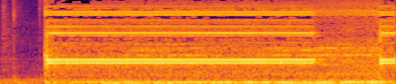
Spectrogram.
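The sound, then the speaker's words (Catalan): A mobile phone civil protection emergency alert tone in Catalonia: a loud, harsh, steady buzzing tone holds for about two seconds, drops briefly, then sounds again. “Abans que arribi l'estiu, tots els telèfons mòbils que hi ha a Catalunya faran sonar un avís com aquest.”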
